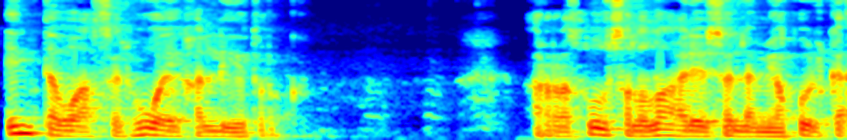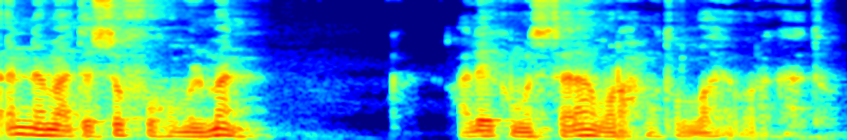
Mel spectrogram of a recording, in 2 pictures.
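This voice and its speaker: This lowish-voiced man teaches religion and, on a live stream, reads viewer questions aloud before giving short, plain replies punctuated by abrupt emphatic lifts.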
